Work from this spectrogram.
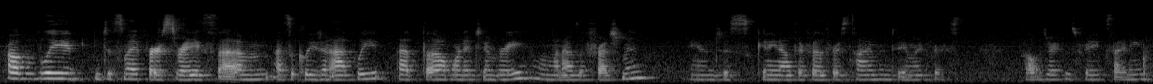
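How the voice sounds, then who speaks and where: A twenty-year-old woman with a fairly high voice and a gravelly edge answers interview questions. She talks in a chatty, upbeat way. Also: level tone, moderate pace, a bit bright, a little hiss or hum, rough recording. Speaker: college cross-country runner.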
